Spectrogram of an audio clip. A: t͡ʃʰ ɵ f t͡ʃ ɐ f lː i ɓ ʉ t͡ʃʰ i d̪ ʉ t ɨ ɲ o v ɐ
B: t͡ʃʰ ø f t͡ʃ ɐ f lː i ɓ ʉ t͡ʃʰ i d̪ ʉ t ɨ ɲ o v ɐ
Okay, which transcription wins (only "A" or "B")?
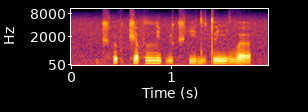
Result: A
